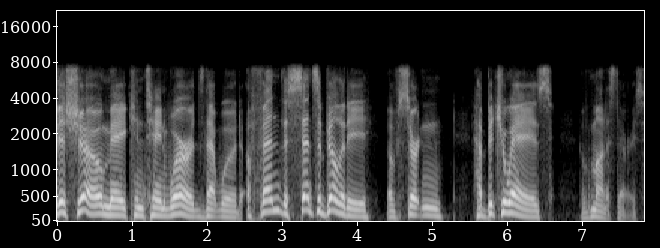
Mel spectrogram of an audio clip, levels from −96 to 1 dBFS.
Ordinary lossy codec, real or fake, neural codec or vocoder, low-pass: Opus, 24 kbps; real; none; 7.2 kHz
